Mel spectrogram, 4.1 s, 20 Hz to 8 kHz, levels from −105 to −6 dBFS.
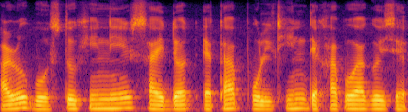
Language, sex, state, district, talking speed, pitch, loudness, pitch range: Assamese, male, Assam, Sonitpur, 130 wpm, 115 Hz, -18 LUFS, 110-125 Hz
